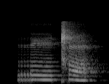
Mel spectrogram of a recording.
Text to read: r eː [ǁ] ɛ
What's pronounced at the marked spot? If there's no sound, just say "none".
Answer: ǁ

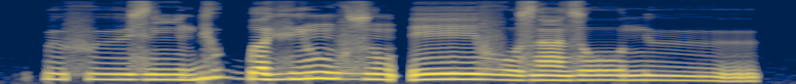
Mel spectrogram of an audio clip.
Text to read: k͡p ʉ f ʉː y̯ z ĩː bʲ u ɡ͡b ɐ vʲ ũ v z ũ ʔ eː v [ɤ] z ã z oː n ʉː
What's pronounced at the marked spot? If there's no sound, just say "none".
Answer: o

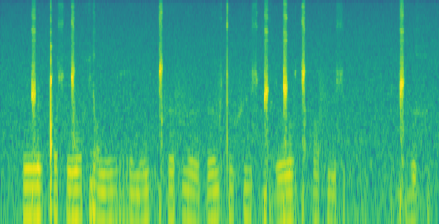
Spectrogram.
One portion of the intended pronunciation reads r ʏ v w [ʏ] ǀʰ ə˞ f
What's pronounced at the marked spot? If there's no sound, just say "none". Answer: y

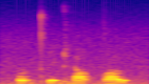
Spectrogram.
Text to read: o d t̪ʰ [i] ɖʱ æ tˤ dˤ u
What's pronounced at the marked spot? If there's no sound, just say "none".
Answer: i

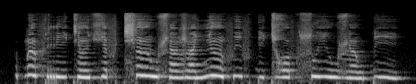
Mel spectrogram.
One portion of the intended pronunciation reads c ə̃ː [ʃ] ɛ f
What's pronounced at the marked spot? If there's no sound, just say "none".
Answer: ç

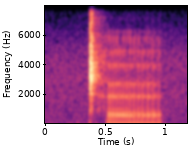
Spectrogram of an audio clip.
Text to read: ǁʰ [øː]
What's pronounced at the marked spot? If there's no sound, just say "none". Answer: ɛː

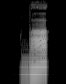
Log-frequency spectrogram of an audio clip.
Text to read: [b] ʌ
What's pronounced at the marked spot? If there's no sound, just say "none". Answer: b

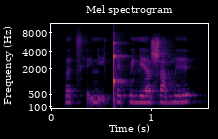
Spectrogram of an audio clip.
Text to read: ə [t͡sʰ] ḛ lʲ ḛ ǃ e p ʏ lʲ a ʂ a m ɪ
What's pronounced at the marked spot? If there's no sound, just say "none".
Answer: t͡sʰ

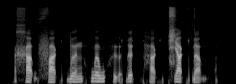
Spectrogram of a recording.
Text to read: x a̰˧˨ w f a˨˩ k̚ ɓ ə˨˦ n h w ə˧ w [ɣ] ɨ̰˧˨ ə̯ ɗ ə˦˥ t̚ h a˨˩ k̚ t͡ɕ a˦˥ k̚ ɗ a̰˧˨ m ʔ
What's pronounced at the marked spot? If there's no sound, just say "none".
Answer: h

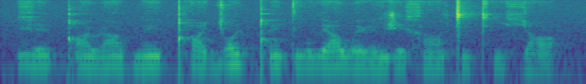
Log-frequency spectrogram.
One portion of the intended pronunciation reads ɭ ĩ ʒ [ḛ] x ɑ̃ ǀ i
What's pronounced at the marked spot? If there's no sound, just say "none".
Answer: e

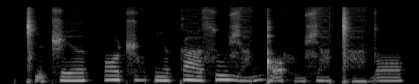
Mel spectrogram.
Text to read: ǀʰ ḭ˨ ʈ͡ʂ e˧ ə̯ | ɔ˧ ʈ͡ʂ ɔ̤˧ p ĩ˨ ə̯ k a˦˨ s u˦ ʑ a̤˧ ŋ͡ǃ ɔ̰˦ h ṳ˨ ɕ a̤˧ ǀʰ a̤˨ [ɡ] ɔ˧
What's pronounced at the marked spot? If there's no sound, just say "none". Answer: d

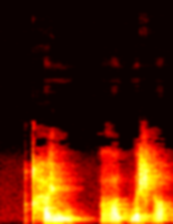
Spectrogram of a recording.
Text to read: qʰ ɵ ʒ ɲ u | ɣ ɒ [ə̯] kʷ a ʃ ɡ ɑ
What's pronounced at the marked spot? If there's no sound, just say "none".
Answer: ɪ̯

